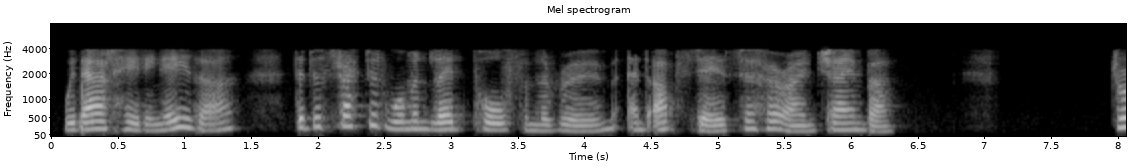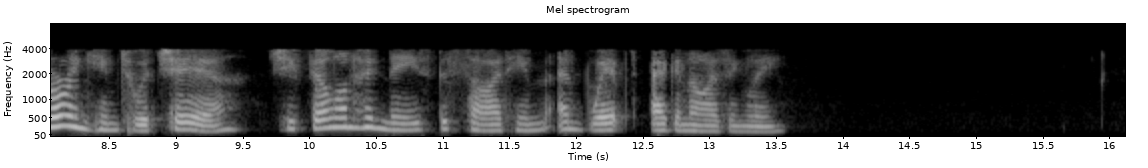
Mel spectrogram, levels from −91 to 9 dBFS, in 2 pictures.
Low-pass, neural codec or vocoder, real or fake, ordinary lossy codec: 7.2 kHz; none; real; AAC, 16 kbps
